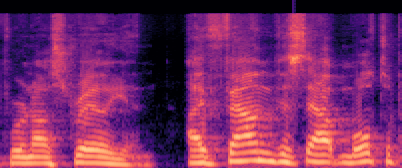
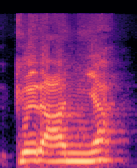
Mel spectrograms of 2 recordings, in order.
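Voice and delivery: mock Australian, pitched up a touch; Australian accent; 3 semitones higher, 4 dB louder than usual. Host imitating an Aussie catchphrase, lightly accented. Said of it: "as [name] would say".

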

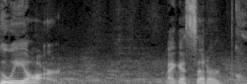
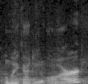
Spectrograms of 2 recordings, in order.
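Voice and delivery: usual speaking voice

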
